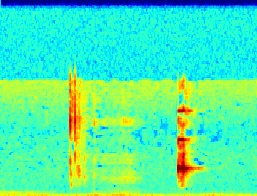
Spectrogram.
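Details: A click, then a single short high-pitched beep from a personal handheld ECG, pulse-oximeter and heart-rate monitor, as the patient places a finger in it; the patient gets short of breath and sees many doctors.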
